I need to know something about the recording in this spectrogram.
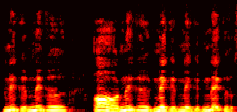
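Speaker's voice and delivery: high, loud, run-on slang; mimicked careless repetition. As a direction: imitate someone saying it over and over. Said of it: "he just kept saying".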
